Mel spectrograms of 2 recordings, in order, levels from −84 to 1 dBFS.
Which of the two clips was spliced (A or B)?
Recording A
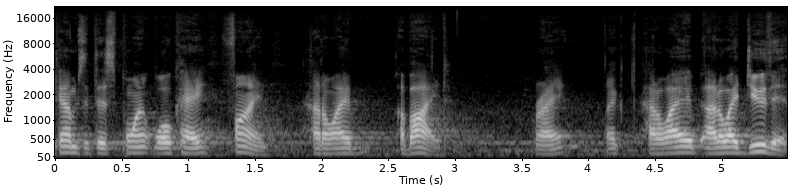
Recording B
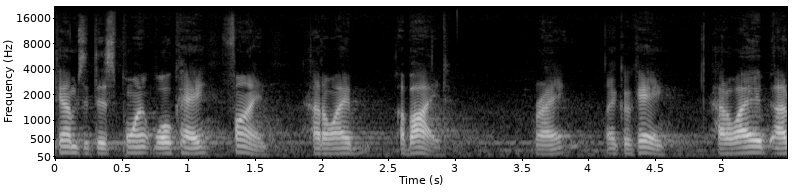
A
